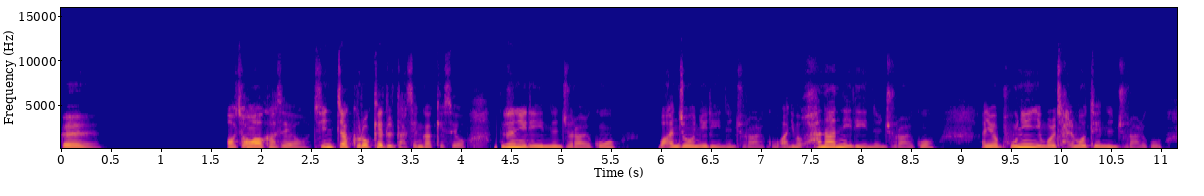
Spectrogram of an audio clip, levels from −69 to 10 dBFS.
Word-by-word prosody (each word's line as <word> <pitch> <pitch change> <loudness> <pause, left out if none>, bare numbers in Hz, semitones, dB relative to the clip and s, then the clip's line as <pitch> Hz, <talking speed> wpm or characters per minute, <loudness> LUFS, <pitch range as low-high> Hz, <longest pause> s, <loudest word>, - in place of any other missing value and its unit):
네. 175 -6 +1
네. - - -25 1.3
어 175 - +4
정확하세요. 175 - +2
진짜 275 +5 +2
그렇게들 245 -4 +2
다 - - -10
생각하세요. 145 -8 -8 0.3
무슨 260 +3 +6
일이 195 -8 +2
있는 155 -1 0
줄 145 -1 -8
알고 200 - -7 0.4
뭐 - - -2
안 180 - +1
좋은 230 -1 +1
일이 155 -4 -3
있는 130 -3 -10
줄 120 0 -15
알고 110 -1 -15
아니면 150 -4 -7
화난 285 - +3
일이 175 - -1
있는 125 -2 -9
줄 115 0 -12
알고 170 - -11 0.4
아니면 180 +2 0
본인이 240 +3 +5
뭘 160 -4 -1
잘못했는 175 -2 -3
줄 130 -2 -15
알고 105 0 -15
170 Hz, 355 characters per minute, -21 LUFS, 135-225 Hz, 1.3 s, 무슨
